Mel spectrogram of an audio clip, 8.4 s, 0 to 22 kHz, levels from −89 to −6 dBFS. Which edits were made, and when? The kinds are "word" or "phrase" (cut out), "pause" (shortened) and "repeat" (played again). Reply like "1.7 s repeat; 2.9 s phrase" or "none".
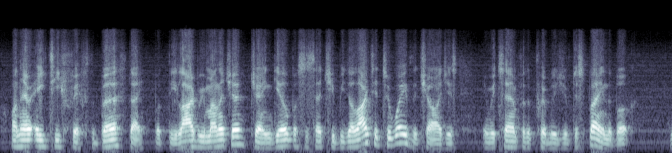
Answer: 1.9 s pause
